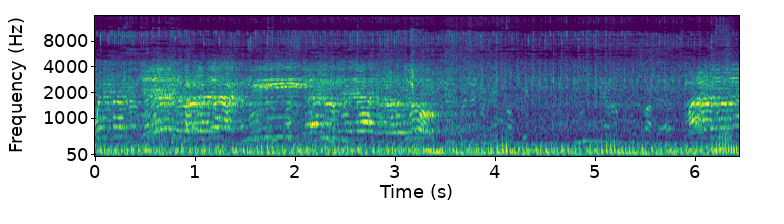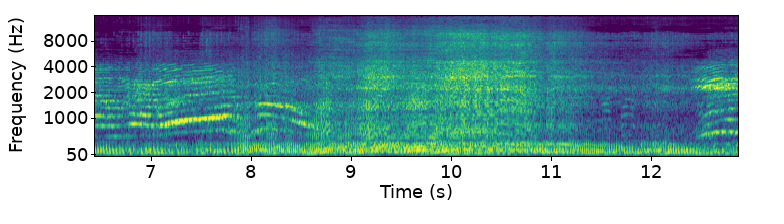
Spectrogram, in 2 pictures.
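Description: Several Kawasaki KLX trail bikes idling together, with engines revved up and down from about eight seconds in.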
